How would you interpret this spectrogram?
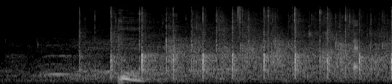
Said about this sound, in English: A hand of applause to all of you.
